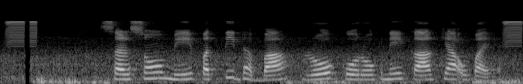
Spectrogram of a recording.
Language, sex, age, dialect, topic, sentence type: Hindi, female, 41-45, Hindustani Malvi Khadi Boli, agriculture, question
